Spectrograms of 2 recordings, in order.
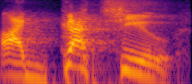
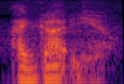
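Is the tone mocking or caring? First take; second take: mocking; caring. First: It is said in a gloating, mocking tone. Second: It is said in a warm, caring tone.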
